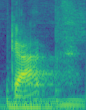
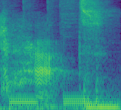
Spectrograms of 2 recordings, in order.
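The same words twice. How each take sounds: First: The vowel is made high in the mouth. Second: The vowel is made lower down, deeper. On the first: The speaker calls it wrong. "pronouncing the A in your mouth" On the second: The speaker calls it right. "take it down"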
